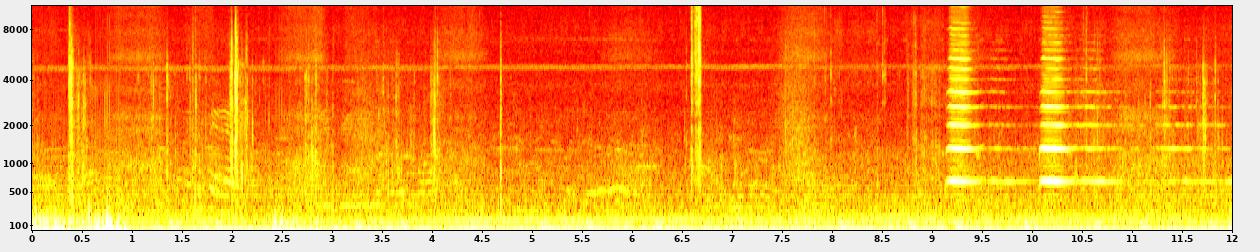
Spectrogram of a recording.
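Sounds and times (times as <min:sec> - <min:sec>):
train horn toots: 0:09.1 - 0:12.0.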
